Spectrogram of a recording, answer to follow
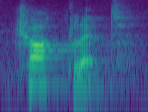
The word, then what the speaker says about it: chocolate: 1980s in the 1980s now we say chocolate chocolate yeah two syllables yes chocolate chocolate no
